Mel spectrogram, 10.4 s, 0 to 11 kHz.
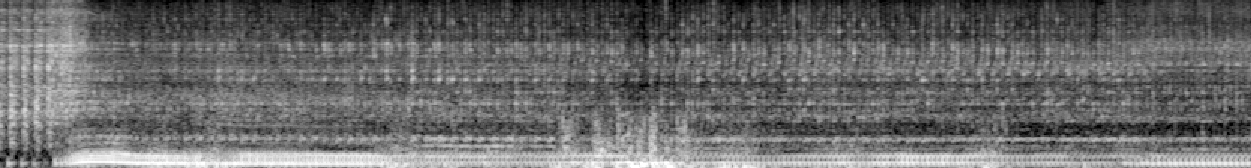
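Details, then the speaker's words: Outboard on a 16 ft skiff just after its yearly service, run hot to check oil: it catches quickly, revs briefly, then settles into a steady, even idle with no misses or knocks; normal running. "Sounds good. Looks good. Seems like we had a successful service."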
